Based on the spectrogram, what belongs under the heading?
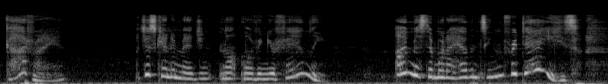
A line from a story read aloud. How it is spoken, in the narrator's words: she laughed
